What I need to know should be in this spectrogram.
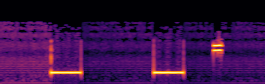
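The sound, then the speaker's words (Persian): A telephone busy signal follows a dropped call: two clear, evenly pitched beeps about a second apart, then a brief, higher-pitched blip. “آقای عبدالله از زابل تماس گرفتم قطع شد”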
